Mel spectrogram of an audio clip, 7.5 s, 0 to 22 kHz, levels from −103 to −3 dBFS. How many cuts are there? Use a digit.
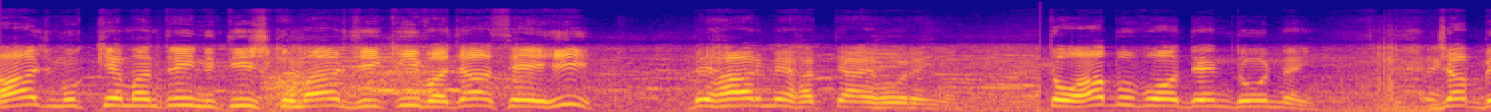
1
